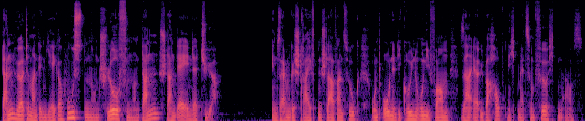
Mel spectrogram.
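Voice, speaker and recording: A man reads a children's story aloud in a calm, gentle manner. His voice is fairly low and he takes an unhurried, slow pace.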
